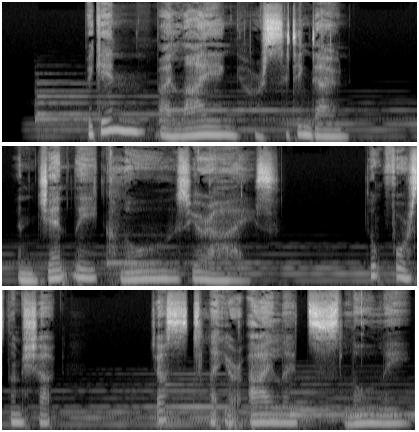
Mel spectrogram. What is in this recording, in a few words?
Meditation App Sample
